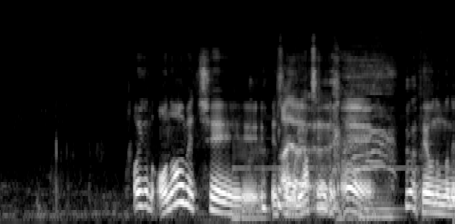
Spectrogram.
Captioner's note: confused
